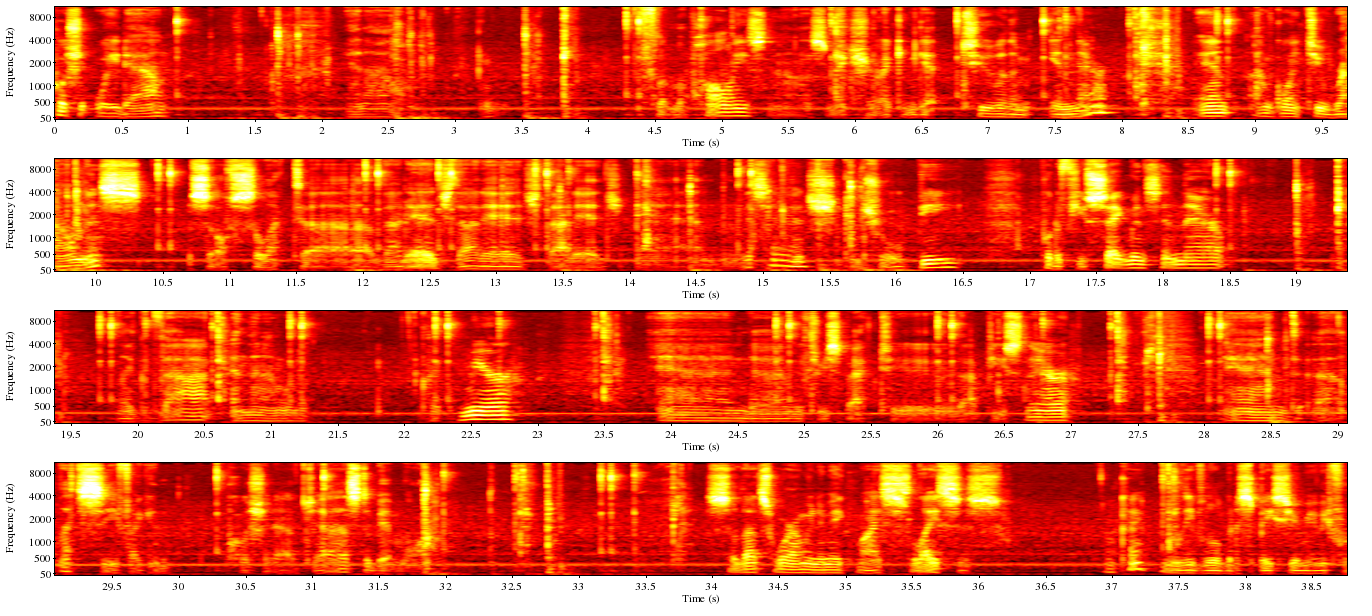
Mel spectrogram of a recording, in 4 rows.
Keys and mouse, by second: 1.6 a, 1.8 a, 2.6 ctrl+n, 3.5 a, 3.8 Tab, 4.6 middle click, 6.6 middle click, 6.8 click, 7.8 middle click, 8.3 Tab, 9.0 middle click, 9.9 ctrl+Tab, 12.0-15.6 drag, 15.6 ctrl+b, 19.0 a, 19.3 Tab, 20.1 middle click, 21.1-22.8 drag, 22.8-24.7 middle drag, 24.7-26.5 drag, 26.5 middle click, 27.6 Tab, 28.4 a, 30.3-32.1 drag, 31.9 a, 32.1 middle click, 32.7 Tab, 36.5 middle click, 37.2 middle click.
